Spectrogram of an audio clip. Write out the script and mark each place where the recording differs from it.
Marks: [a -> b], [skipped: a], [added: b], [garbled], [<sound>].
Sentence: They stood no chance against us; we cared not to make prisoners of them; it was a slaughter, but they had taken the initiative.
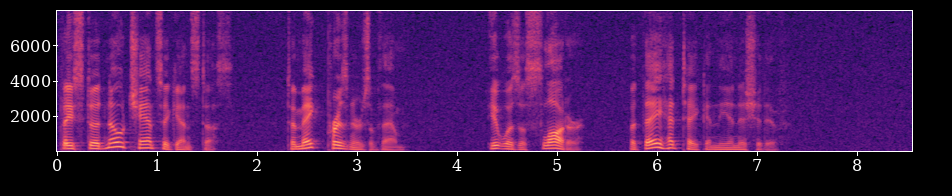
They stood no chance against us; [skipped: we cared not] to make prisoners of them; it was a slaughter, but they had taken the initiative.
